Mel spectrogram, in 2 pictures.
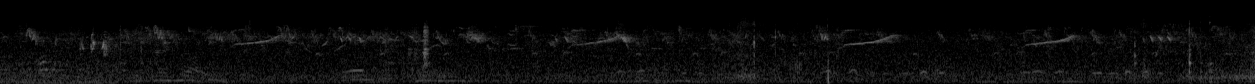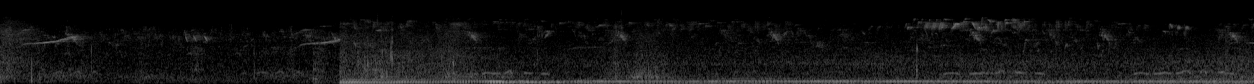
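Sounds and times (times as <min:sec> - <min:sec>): faint outdoor background noise: 0:00.0 - 0:25.0
high bird chirps: 0:15.6 - 0:25.0.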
